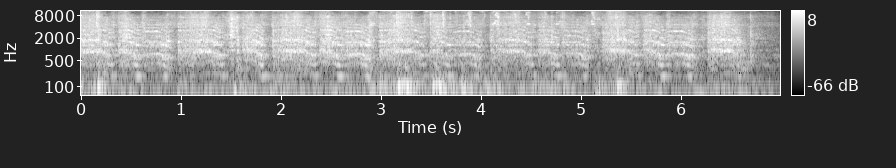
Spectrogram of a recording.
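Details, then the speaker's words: 1967-70 Dodge A108 van, 318 V8, three-on-the-tree manual, with timing issues: uneven starter churning with brief sputters that never catch, despite pumping gas and adjusting timing; cranks but will not start. "Okay, I don't know what's going on here. I don't know what this thing's problem is."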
